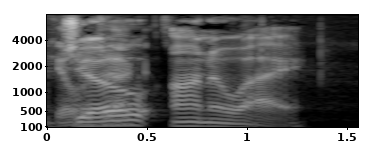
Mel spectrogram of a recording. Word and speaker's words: Joe Anoa'i: Joe Anoa'i, I believe is how you say it.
